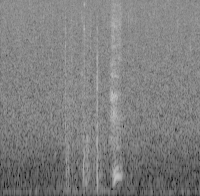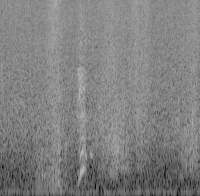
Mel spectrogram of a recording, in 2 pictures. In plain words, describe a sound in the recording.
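Gear rustles and scrapes on rough ground.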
